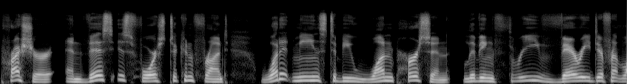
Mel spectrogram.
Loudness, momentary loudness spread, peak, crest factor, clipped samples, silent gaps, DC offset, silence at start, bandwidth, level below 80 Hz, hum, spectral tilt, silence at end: -21 LUFS; 6 LU; -4 dBFS; 16 dB; under 0.1%; 0.58-0.64 s, 4.57-4.61 s; under 0.1%; 0 s; 12.5 kHz; -64 dBFS; none; -5 dB/octave; 0 s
